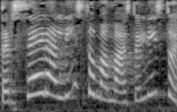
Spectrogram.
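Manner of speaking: voz aguda de niño dispuesto; niño que coopera. Acted. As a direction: imitando a un niño obediente, con tono agudo. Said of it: "sea que el niño coopere y diga". (niño obediente y dispuesto)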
